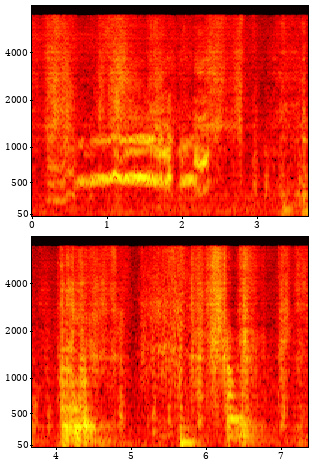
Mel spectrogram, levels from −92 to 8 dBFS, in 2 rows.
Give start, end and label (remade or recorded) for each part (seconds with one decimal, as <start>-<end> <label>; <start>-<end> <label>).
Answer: 0.0-5.0 remade; 5.0-5.8 recorded; 5.8-7.4 remade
